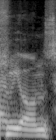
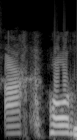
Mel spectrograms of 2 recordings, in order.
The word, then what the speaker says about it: Acheron: It's got an R in it. It's Acheron. No, I'm doing the Spanish pronunciation. There's no R in the Spanish one because I watched the video introduction on backing it.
